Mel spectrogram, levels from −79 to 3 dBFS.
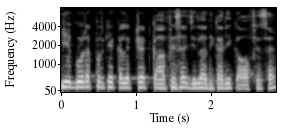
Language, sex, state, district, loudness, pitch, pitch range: Hindi, male, Uttar Pradesh, Gorakhpur, -14 LUFS, 170 Hz, 155-180 Hz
